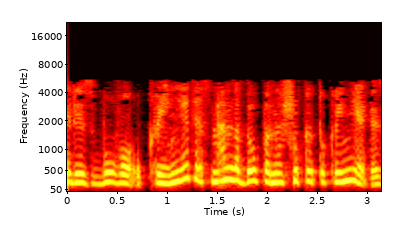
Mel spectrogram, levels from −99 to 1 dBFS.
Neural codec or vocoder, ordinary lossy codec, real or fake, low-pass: codec, 16 kHz, 1.1 kbps, Voila-Tokenizer; MP3, 24 kbps; fake; 5.4 kHz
